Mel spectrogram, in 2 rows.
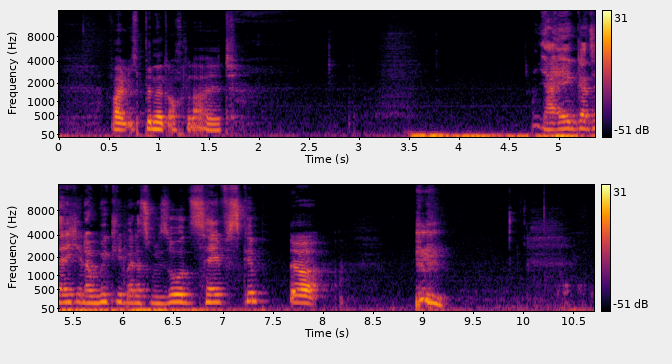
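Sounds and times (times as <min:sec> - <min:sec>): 
speech: 0:00.5 - 0:01.9, 0:04.8 - 0:08.0, 0:08.9 - 0:09.3
throat clearing: 0:08.9 - 0:09.3.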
